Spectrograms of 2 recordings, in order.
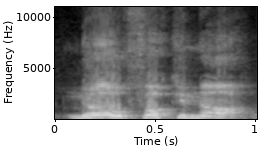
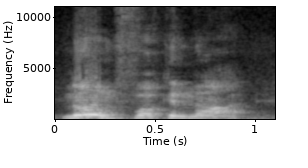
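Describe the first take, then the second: First: Put-on shouted line in an Irish accent. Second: Put-on loud, gruff and without the Irish accent; loud gruff retort. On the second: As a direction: snap it back hard, no Irish accent. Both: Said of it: "no, that was Irish".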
